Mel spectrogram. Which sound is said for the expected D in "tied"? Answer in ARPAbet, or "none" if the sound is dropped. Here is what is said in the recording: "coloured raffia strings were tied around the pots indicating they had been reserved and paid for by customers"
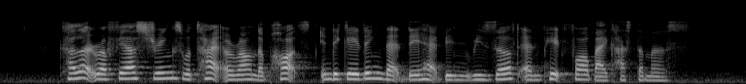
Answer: none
